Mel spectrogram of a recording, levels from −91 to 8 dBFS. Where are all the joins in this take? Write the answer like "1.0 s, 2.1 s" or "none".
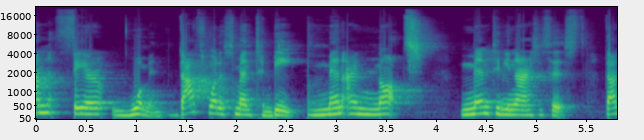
2.7 s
